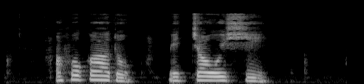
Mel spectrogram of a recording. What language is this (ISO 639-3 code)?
jpn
